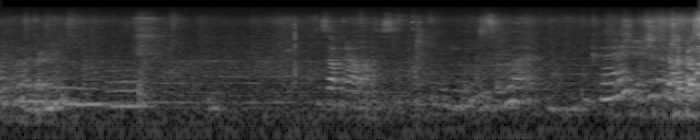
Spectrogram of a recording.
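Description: Several women talk quietly in a room.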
